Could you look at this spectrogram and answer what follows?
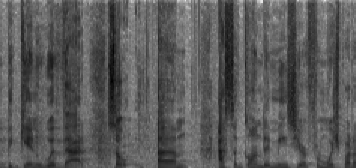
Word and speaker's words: Asogonnde: So the name is, you're going to help me pronounce the last name. Asogonnde.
